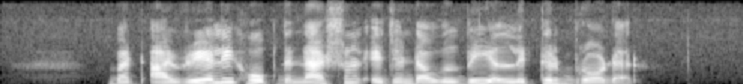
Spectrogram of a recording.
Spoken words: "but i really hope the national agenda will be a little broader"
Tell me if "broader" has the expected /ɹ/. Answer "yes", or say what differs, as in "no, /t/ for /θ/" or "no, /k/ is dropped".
yes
